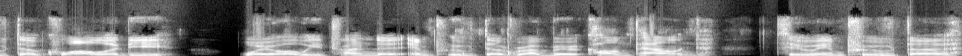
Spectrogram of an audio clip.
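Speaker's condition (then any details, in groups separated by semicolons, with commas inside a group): Cerebral palsy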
